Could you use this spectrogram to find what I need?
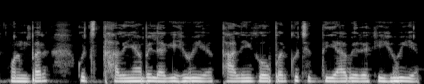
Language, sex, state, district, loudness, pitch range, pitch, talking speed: Hindi, male, Jharkhand, Ranchi, -14 LUFS, 145-150 Hz, 150 Hz, 240 wpm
